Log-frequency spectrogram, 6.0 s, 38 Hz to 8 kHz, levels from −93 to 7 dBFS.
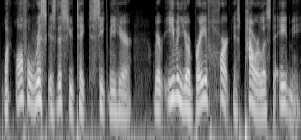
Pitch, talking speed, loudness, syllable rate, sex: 145 Hz, 210 wpm, -18 LUFS, 5.3 syllables/s, male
